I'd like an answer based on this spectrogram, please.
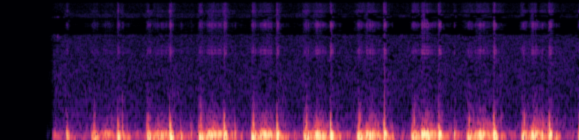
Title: Pressure and breath-hold heart sound !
